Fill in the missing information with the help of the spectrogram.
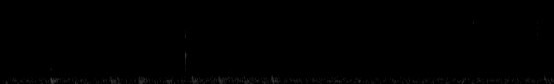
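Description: Faint scratching of a coloured pencil on drawing paper, a run of short, quick shading strokes.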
